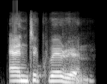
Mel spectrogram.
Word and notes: Antiquarian: Indian

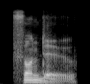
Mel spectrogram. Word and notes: fondue: British English

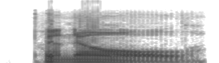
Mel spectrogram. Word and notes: pinole: American English

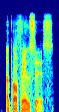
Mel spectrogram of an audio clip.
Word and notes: Apotheosis: British English

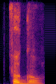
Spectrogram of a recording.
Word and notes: forgo: Indian

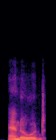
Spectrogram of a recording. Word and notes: anode: Indian

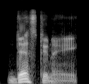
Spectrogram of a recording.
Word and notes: destiny: British English

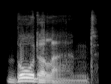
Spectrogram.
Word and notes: borderland: British English

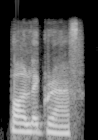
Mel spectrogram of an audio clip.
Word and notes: polygraph: Indian

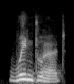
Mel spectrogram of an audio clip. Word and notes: windward: Indian

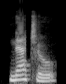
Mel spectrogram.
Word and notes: nacho: Indian

